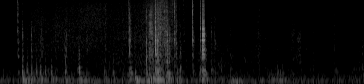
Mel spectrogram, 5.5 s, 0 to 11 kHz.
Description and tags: chair sitting 8
By request.
Foley sounds of person sitting in a wooden and canvas folding chair. 8 of 8. You may catch some clothing noises if you boost the levels.
AKG condenser microphone M-Audio Delta AP
chair, creek, foley, sit, soundeffect, wood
